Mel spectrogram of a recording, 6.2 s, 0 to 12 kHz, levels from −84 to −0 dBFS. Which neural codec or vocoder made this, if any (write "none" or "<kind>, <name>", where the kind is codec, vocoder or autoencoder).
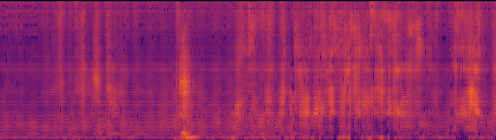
vocoder, BigVGAN v2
